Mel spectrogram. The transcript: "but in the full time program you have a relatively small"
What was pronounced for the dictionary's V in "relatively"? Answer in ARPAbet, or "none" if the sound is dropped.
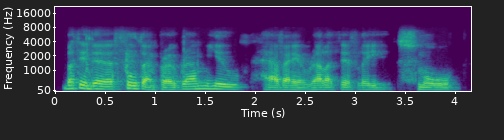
V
